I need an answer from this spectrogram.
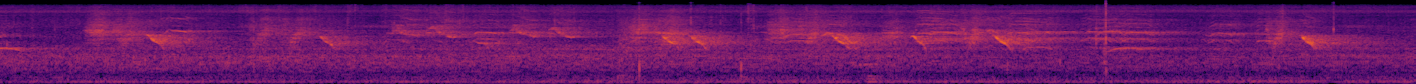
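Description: Birds chirping faintly: many short, quick chirps that slide downward in pitch, scattered irregularly.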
